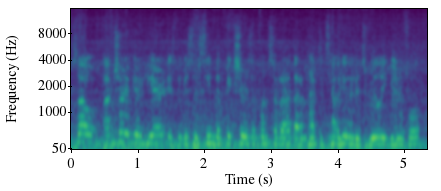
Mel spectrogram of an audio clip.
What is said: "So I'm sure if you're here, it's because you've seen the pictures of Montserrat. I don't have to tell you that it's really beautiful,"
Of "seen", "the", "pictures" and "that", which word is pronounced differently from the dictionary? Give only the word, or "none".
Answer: none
